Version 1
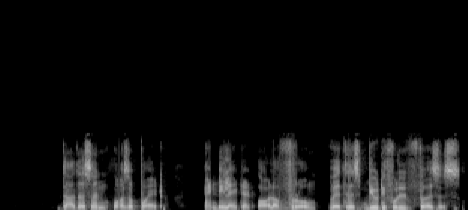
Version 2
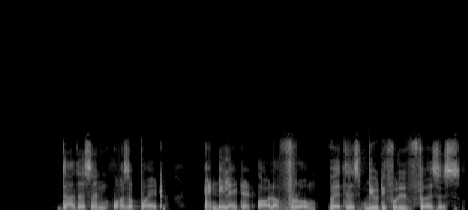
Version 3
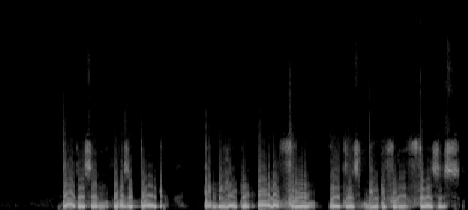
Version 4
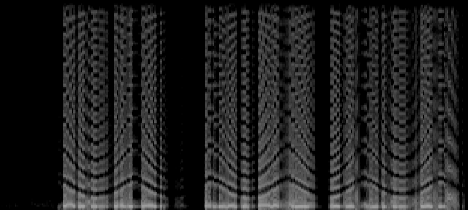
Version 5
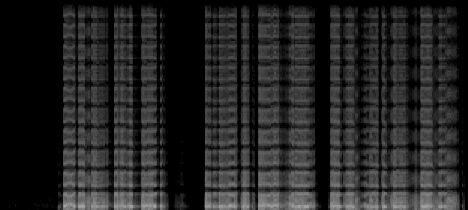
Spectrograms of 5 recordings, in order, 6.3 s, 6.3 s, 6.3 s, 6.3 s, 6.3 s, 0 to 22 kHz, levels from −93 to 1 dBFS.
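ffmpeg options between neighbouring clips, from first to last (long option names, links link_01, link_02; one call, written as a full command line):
ffmpeg -i in.wav -af "acompressor=threshold=-36dB:ratio=6,volume=1dB" out.wav
ffmpeg -i in.wav -af "firequalizer=gain_entry='entry(100,0);entry(170,-27);entry(430,12);entry(2900,-10);entry(6400,0)':delay=0.05:min_phase=1,asoftclip=type=tanh:threshold=-29.5dB" out.wav
ffmpeg -i in.wav -af "acrusher=samples=19:mix=1:aa=0.000001:lfo=1:lforange=11.4:lforate=0.98,volume=-3.5dB" out.wav
ffmpeg -i in.wav -af "acrusher=samples=20:mix=1:aa=0.000001,flanger=delay=6.3:depth=7.3:regen=35:speed=1.8:shape=triangular,volume=3.5dB" out.wav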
